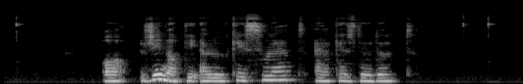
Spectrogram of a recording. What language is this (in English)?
Hungarian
